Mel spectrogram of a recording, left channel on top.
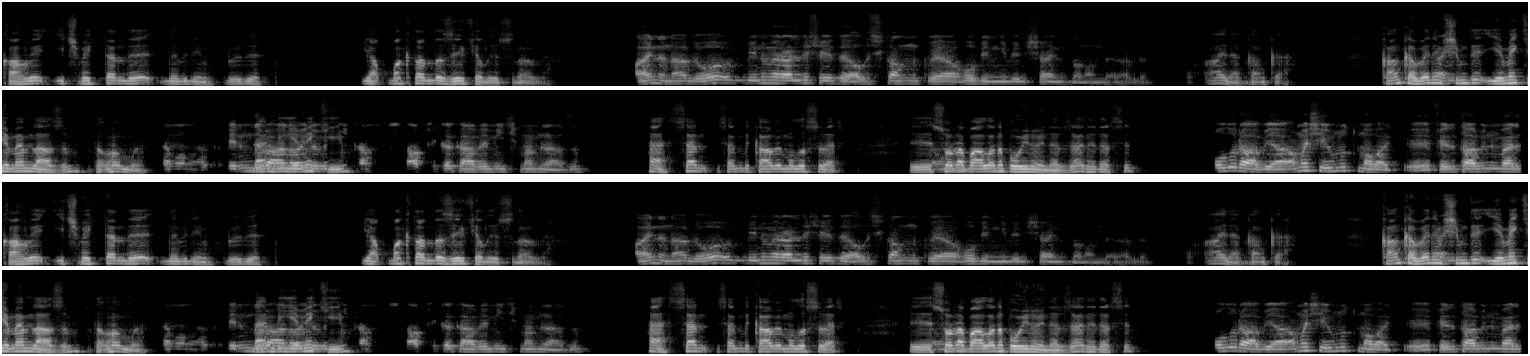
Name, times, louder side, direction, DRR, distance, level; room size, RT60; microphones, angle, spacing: voice 1, 0.0-2.6 3.6-5.4 12.0-12.9 13.8-16.7 17.7-18.7 21.7-23.6 24.3-26.6, right 1 dB, 20° right, 1.3 m, -25 dB
voice 2, 6.3-11.3 14.3-14.6 16.9-18.5 18.8-19.0 19.3-21.1 24.5-24.9 27.4-30.5, left 2 dB, 25° left, 1.5 m, -30 dB
head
